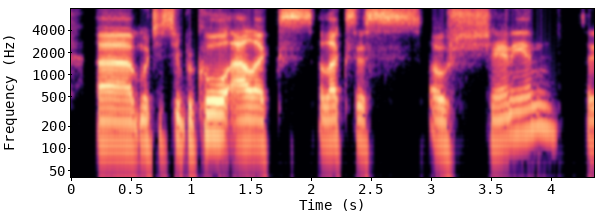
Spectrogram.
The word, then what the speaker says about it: Ohanian: Alexis Ohanian. Is that how you say his name? Ohanian.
